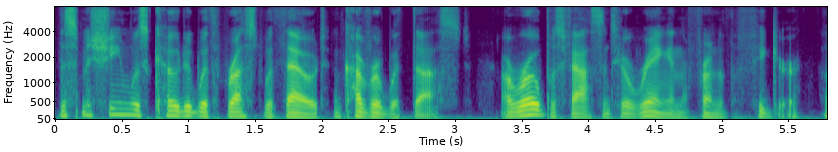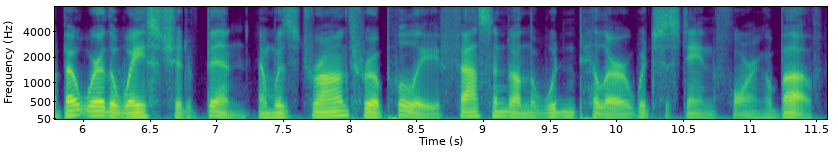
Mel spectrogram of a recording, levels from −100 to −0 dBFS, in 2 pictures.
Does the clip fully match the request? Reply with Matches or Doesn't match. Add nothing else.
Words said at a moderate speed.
Doesn't match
